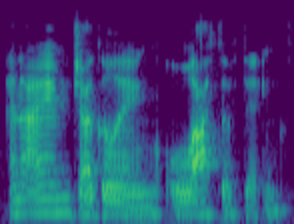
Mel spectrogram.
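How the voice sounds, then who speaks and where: A woman with a bright, gravelly voice gently guiding a tapping exercise. She speaks encouragingly, giving short phrases for others to repeat. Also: mid-range voice, big pitch swings, a little slow, dull audio, a little hiss or hum. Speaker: tapping session leader. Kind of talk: guided emotional freedom technique session.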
